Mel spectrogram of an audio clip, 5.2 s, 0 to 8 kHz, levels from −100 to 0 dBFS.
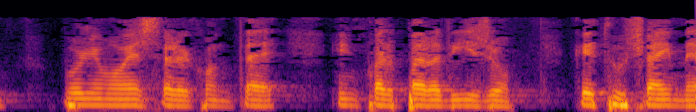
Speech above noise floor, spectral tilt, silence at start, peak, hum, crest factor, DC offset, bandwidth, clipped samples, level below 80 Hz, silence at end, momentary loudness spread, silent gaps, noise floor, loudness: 25 dB; -11.5 dB/octave; 0 s; -8 dBFS; none; 18 dB; under 0.1%; 5.4 kHz; under 0.1%; -46 dBFS; 0 s; 12 LU; none; -50 dBFS; -26 LUFS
